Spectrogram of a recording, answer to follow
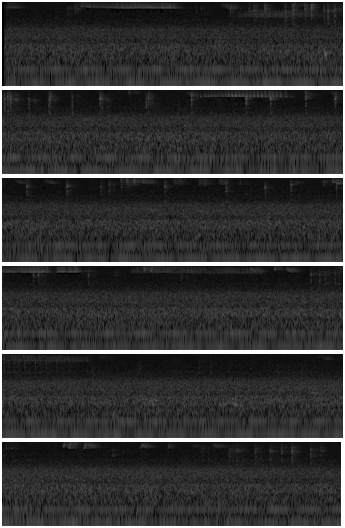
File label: dark-eyed junco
